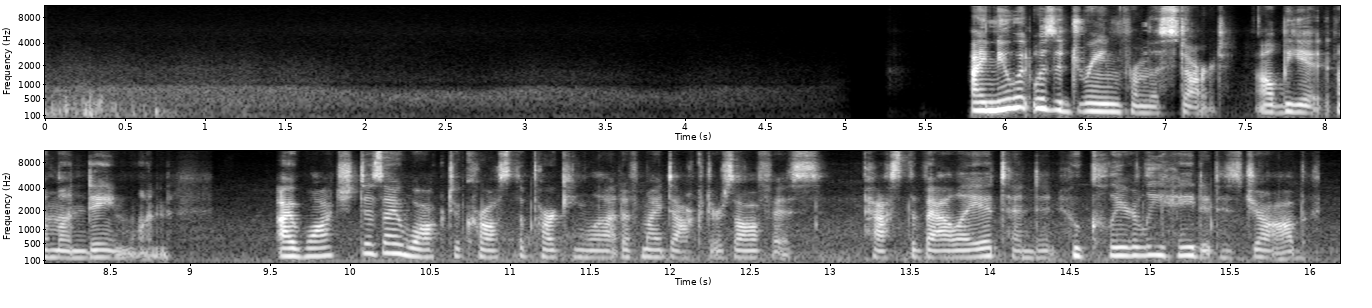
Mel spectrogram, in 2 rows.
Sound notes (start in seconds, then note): 0.0 thunder; 0.0 wind howling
